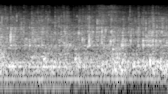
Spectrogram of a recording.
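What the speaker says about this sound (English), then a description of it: "The water level is just rising to the hose in the overflow" Water pours steadily into an aquarium sump, rising toward the overflow hose, a constant near rushing and trickling wash with no talking.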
